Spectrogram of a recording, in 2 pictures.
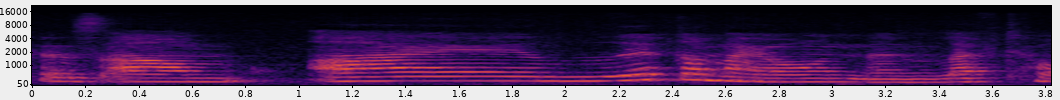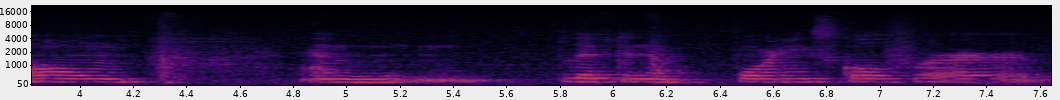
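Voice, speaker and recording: A young woman from South Korea chatting casually in an interview, relaxed and thoughtful, with many fillers. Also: lowish voice, slow, a little hiss or hum. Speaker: interviewee, university staff member. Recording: roomy echo, mic at a distance.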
